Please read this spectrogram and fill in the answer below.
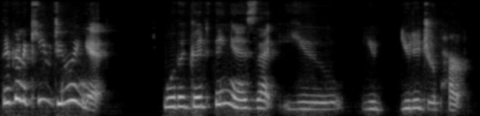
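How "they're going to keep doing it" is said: put-on high, loud whiny kid voice. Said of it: "hear a couple voices saying".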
